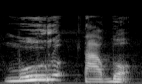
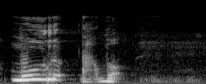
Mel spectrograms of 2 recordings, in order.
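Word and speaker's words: Murtadho: Cara pengucapannya dengan menggunakan makhorijul huruf yang pas adalah Murtado. Karena roknya ini adalah rok murokokoh, tebel. Murtado. Terus donya mulutnya agak ke depan.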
